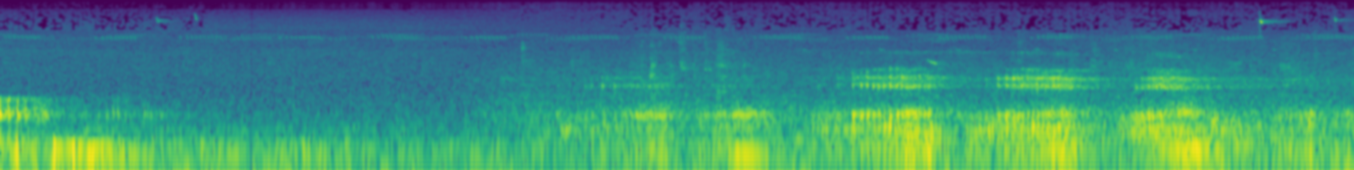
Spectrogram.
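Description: A koala gives deep, rasping, snore-like grunts that swell into rhythmic, throbbing bellows.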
